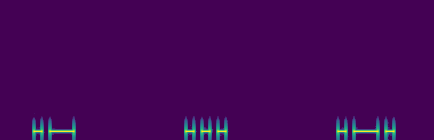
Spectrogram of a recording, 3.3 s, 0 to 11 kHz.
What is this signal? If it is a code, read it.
Morse code, heard as a keyed tone, about 20 wpm, spaced as for 8 wpm, 700 Hz. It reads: ASR
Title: 053 Lesson 10e - Letter r - Three Characters 20wpm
